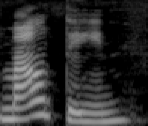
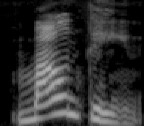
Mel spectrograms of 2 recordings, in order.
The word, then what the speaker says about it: mountain: When T is before an N, the sound is stopped and turns into a hard N.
